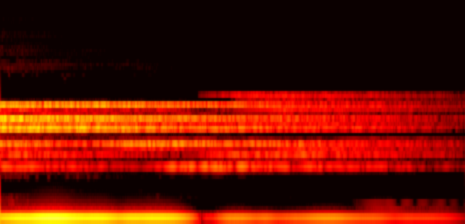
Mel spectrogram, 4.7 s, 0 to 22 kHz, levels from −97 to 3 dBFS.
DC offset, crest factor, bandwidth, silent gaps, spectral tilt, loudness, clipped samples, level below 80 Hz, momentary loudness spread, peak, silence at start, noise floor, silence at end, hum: under 0.1%; 16 dB; 4 kHz; none; -7 dB/octave; -24 LUFS; under 0.1%; -64 dBFS; 21 LU; -10 dBFS; 0 s; -55 dBFS; 0.8 s; none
